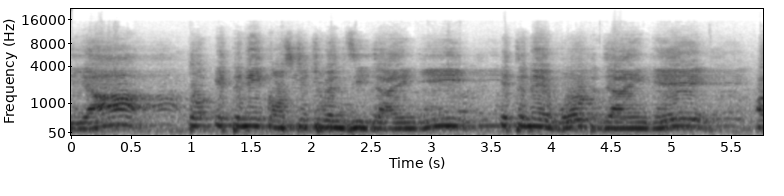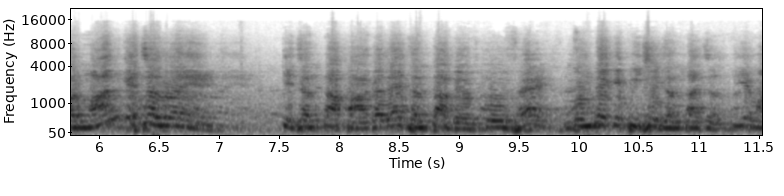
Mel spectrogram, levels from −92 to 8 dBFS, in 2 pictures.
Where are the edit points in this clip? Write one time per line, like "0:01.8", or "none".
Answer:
none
